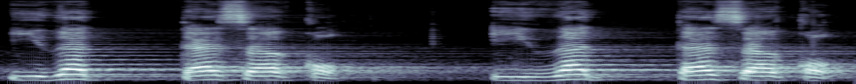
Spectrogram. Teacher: ذال تا کے ساتھ مل رہا ہے اور یہ دونوں الف کو نہیں پڑھا جا رہا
